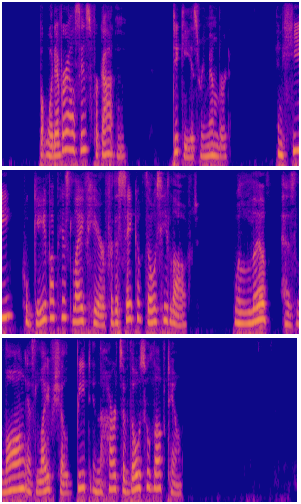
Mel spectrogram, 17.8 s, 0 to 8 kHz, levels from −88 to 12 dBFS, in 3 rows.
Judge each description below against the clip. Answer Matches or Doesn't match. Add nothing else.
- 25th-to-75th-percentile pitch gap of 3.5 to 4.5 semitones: Doesn't match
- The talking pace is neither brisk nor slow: Doesn't match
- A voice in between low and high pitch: Doesn't match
